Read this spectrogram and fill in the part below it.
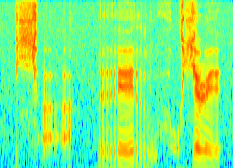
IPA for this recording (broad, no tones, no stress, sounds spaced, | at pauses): ç a̰ | r e r ṵ h ɔ̰ ç ɛ ɭ e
